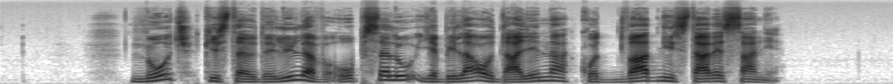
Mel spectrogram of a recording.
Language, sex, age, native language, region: Slovenian, male, 18-29, Slovenian, Central Slovenia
